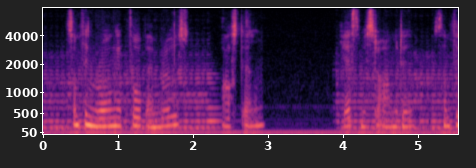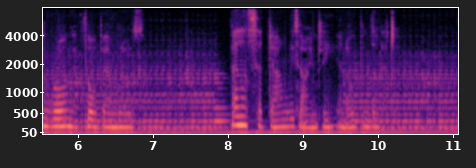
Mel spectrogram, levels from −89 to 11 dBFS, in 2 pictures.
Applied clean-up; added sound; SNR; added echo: none; Bowed string instrument; 11 dB; none.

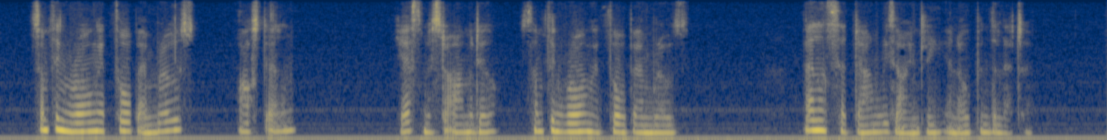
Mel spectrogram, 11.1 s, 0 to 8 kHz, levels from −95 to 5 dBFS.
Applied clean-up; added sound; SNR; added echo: none; none; none; none.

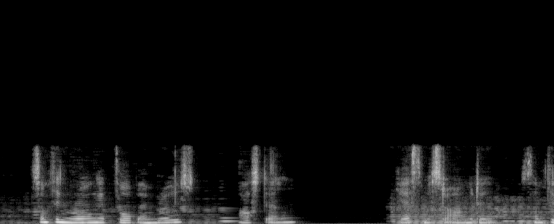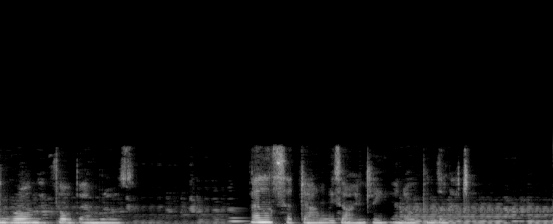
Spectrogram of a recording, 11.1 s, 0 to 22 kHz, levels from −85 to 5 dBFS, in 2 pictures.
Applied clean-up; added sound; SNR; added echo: classical method log-MMSE.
